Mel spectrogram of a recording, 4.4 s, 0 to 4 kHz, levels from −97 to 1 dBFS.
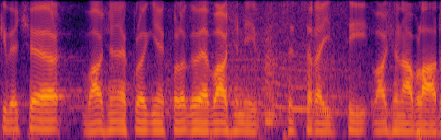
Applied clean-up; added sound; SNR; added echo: none; Motorcycle / Engine; 16 dB; none.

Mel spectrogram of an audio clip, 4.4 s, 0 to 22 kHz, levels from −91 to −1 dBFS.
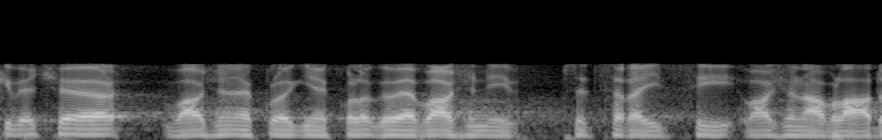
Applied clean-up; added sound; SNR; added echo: none; none; none; none.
